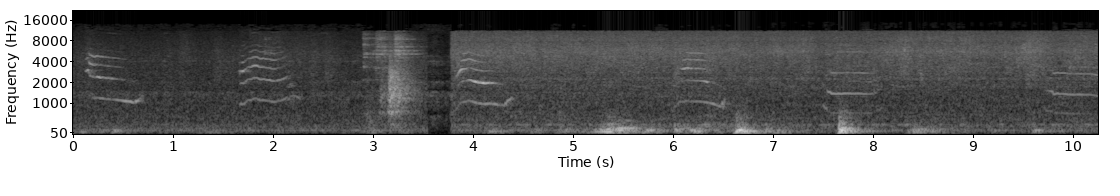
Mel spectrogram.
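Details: Playful cat mewing repeatedly, with clear, bending, drawn-out meows spaced a second or two apart, a brief loud rustle partway through, and thuds and knocks in the background.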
